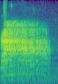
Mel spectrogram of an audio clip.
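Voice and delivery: high, loud spazzy scream; pretend excitement. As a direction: squeal with put-on excitement. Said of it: "pretending to be way more excited".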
